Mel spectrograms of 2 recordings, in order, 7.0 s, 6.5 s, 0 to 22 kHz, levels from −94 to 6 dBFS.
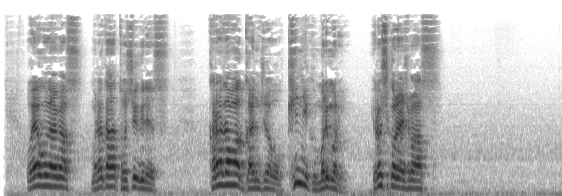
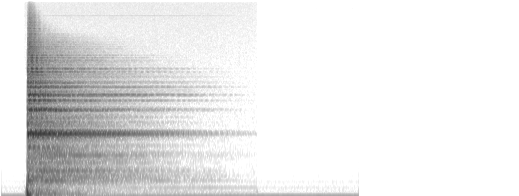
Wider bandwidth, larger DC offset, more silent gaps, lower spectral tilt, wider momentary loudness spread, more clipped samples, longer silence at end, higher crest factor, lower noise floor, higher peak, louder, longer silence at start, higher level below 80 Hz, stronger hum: second, 16.5 kHz vs over 20 kHz; neither; neither; first, -4 dB/octave vs 0 dB/octave; second, 16 LU vs 24 LU; neither; second, 1.55 s vs 4.5 s; second, 16 dB vs 24 dB; second, -48 dBFS vs -79 dBFS; first, 0 dBFS vs -4 dBFS; first, -15 LUFS vs -21 LUFS; about the same, 0.35 s vs 0.35 s; about the same, -48 dBFS vs -48 dBFS; neither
